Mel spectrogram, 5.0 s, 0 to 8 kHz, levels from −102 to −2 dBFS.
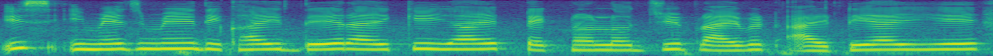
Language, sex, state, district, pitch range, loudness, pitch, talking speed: Hindi, female, Bihar, Kishanganj, 240-275 Hz, -14 LUFS, 260 Hz, 170 wpm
